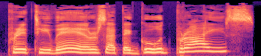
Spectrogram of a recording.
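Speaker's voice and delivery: put-on slow, creaky old crone calling; old peddler woman voice. A narrator's reading. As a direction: call out your wares like an old hag. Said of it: "called out".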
